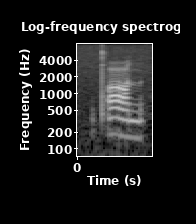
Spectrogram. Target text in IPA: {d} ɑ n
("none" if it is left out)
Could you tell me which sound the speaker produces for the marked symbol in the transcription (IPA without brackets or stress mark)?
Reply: tʼ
